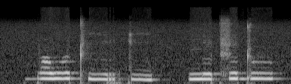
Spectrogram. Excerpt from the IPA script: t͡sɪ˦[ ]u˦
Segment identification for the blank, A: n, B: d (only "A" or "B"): B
